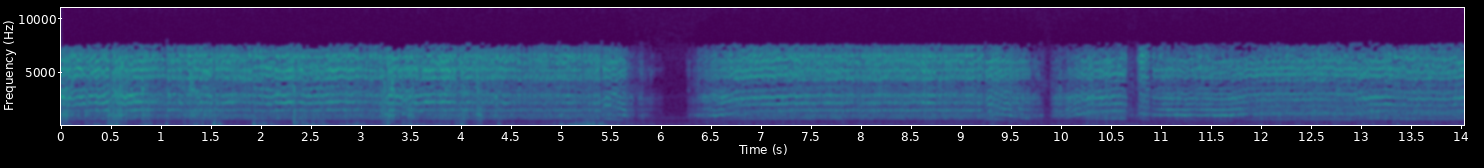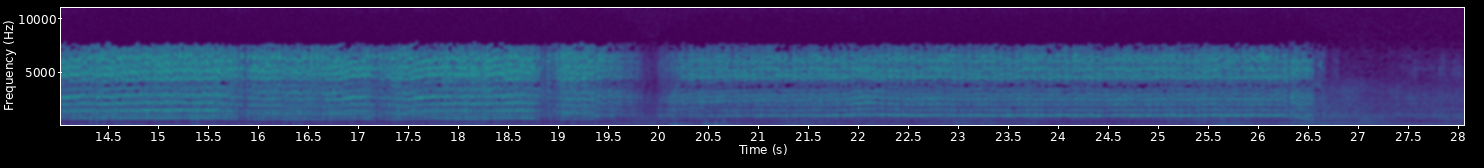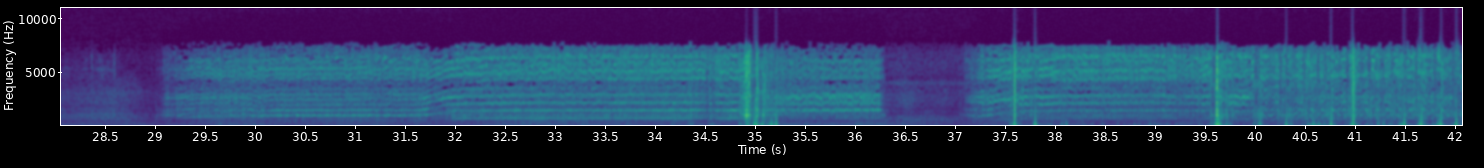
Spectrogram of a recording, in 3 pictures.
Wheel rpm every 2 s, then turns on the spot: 160, 160, 110, 130, 110, 150, 160, 160, 160, 120, 140, 160, 160, 30, 70, 160, 160, 160, 90, 160, 140.
8-10 26-28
